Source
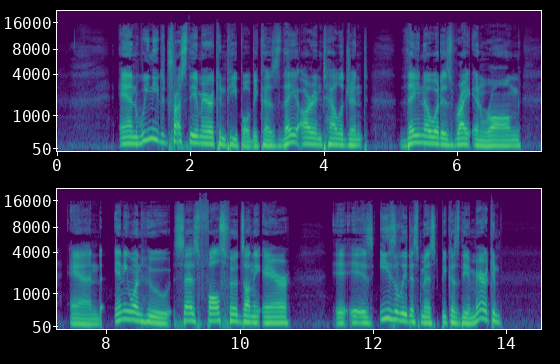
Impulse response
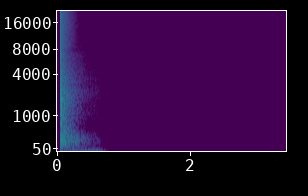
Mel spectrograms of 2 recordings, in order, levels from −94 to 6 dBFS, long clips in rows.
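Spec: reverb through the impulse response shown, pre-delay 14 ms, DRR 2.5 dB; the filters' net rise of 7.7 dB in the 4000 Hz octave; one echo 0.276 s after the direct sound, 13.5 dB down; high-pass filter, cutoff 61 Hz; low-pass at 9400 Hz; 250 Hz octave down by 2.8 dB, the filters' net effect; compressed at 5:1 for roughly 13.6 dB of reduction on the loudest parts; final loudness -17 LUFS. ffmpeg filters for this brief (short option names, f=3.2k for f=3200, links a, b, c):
-filter_complex "[0:a]highpass=61,lowpass=9.4k,equalizer=f=250:t=o:g=-4,equalizer=f=4k:t=o:g=9,acompressor=threshold=-31dB:ratio=5,aecho=1:1:276:0.211,asplit=2[a][b];[1:a]atrim=start_sample=2205,adelay=14[c];[b][c]afir=irnorm=-1:irlink=0,volume=-7.5dB[d];[a][d]amix=inputs=2:normalize=0,volume=15.5dB"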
